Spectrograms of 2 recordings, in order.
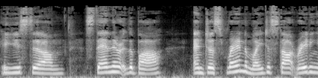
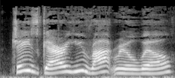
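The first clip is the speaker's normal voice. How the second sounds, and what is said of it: Put-on American accent. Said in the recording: “you can tell I'm going to America soon. I'm practicing my accent.”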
